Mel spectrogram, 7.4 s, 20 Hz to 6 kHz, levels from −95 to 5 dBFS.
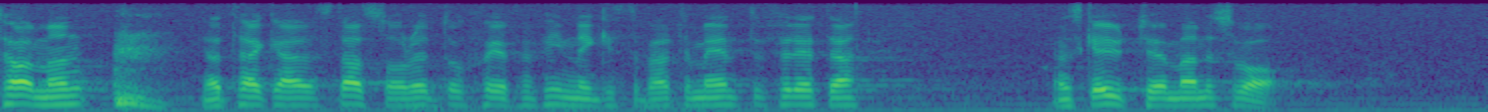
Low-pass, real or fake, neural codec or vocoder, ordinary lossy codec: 5.4 kHz; real; none; none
